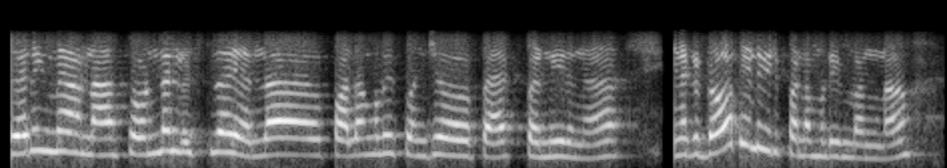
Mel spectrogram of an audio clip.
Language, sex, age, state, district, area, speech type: Tamil, female, 30-45, Tamil Nadu, Dharmapuri, rural, conversation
